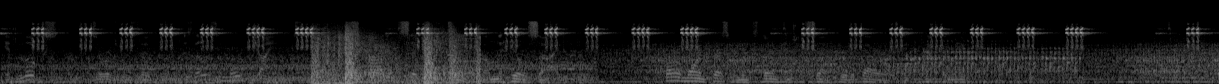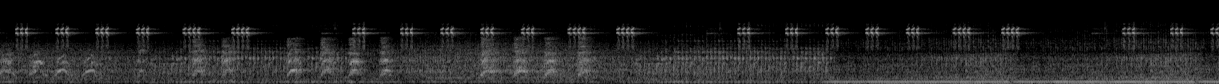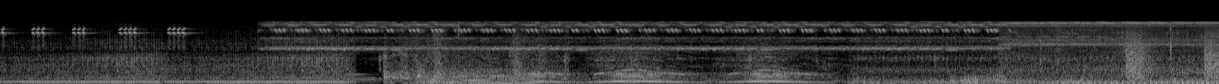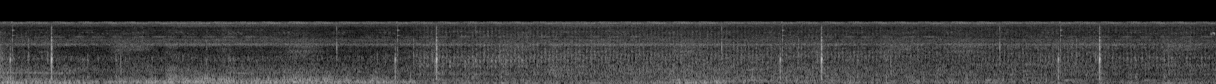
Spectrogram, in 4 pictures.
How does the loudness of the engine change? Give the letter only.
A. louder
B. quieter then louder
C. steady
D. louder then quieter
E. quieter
A.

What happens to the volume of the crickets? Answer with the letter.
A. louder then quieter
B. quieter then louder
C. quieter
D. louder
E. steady
E.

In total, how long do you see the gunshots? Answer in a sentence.
You can hear the gunshots for 5 seconds altogether.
